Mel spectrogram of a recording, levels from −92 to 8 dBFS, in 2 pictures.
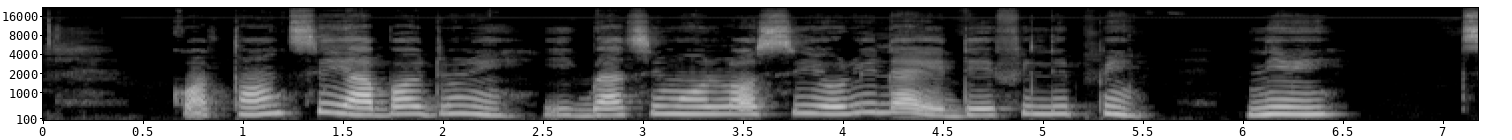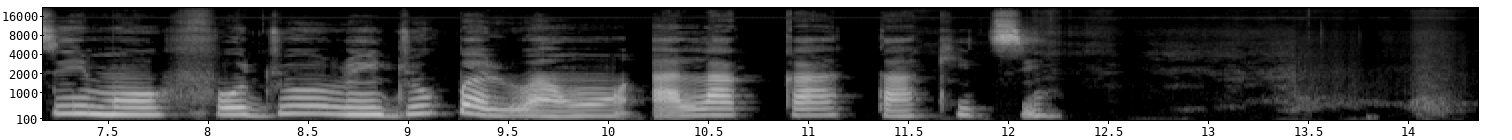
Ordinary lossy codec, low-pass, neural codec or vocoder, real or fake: none; none; none; real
